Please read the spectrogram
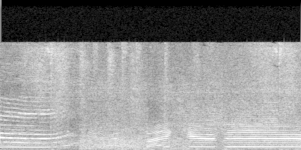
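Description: A young girl crying, wailing cries that slide up and down in pitch and end on a longer held cry.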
